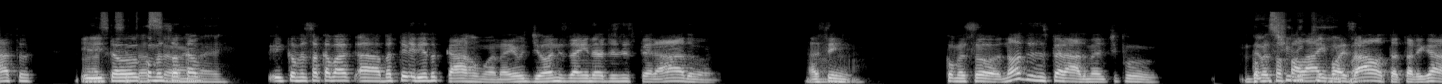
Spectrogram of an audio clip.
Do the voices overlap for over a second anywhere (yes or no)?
yes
